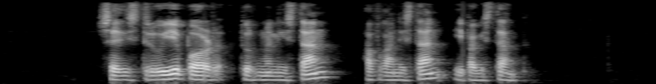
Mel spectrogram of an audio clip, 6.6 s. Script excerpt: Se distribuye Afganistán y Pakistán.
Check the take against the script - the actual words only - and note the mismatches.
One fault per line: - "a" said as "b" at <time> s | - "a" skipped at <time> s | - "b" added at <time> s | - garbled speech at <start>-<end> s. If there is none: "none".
- "por Turkmenistán" added at 1.8 s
